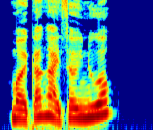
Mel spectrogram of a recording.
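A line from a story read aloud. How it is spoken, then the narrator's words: Smiling, polite. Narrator (Vietnamese): Mỉm cười, ông bảo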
